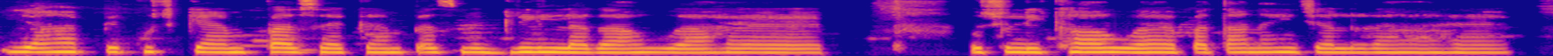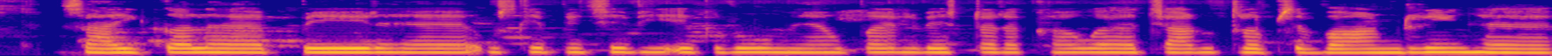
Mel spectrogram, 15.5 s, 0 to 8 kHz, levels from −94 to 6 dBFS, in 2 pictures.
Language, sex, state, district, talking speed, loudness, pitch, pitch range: Hindi, female, Bihar, Sitamarhi, 155 wpm, -17 LUFS, 215 Hz, 210-220 Hz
